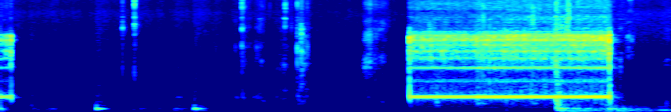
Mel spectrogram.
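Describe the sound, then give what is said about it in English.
A phone being dialed to call a business partner: a few short, evenly spaced button beeps, then a loud, steady electronic ringing tone that holds for about two seconds before cutting off. No voices. “So I don't know if I'm calling them or they calling me.”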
